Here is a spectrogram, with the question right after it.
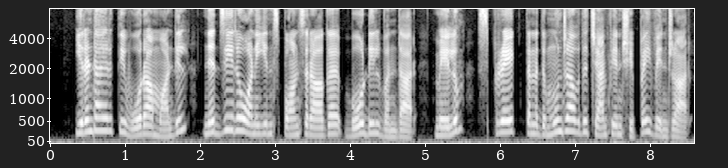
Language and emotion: Tamil, neutral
